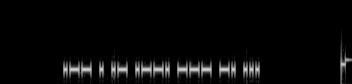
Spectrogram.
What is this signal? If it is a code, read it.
Morse code, heard as a keyed tone, about 40 wpm, 700 Hz. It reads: WEAPONS
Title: Sets of 5 Words Encore - New Word Drill - 40wpm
